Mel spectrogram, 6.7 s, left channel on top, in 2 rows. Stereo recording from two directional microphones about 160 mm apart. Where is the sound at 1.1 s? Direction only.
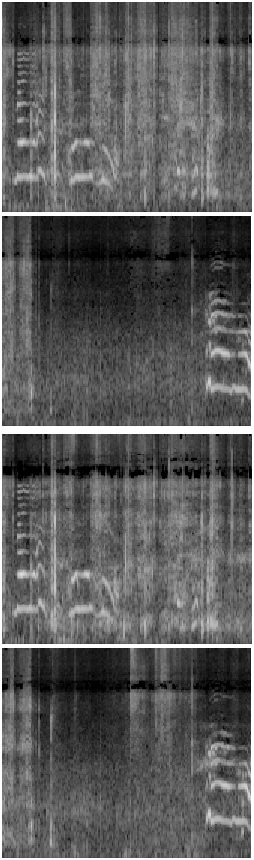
5° left (ahead or behind).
